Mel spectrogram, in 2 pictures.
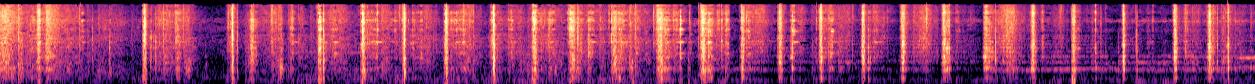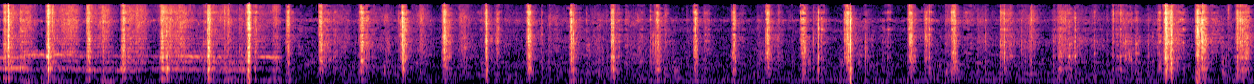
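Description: A hoe chops into dry soil with repeated thuds.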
